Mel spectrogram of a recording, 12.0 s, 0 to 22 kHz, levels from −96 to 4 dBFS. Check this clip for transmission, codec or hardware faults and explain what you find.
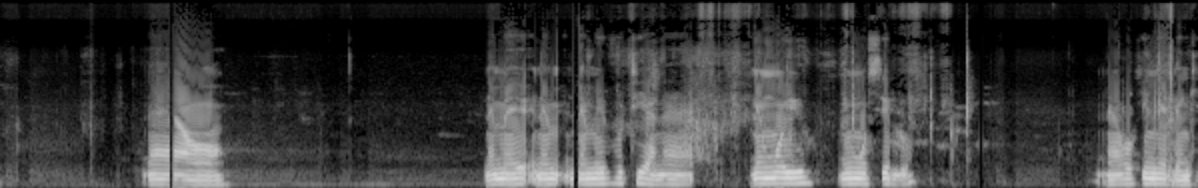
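Two faults are present: repeated hard clipping and short silences where separately encoded pieces were joined.

Hard clipping: some stage received more level than it could pass and cut the peaks flat, adding high harmonics heard as harsh crackle. It occurs at 1.51–2.14 s (about 6 dB over), 4.88–6.03 s (about 4 dB), 6.44–6.54 s (about 2 dB), 7.54–7.98 s (about 5 dB), 8.45–8.88 s (about 4 dB), at 9.67 s (about 3 dB), and at 11.09–11.87 s (about 8 dB), where the fuzz is heaviest.

Gap at a join of encoded pieces: the speech was encoded in chunks that were spliced without trimming the encoder's start delay and end padding. This opens short dropouts with smeared edges of 40.8 ms at 1.70 s and 49 ms at 5.74 s and 9.79 s, recurring every 4 s. After each dropout the sound resumes where it stopped.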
